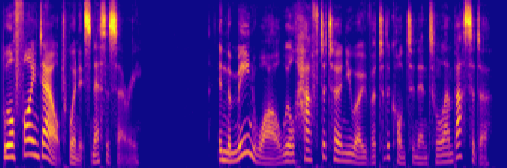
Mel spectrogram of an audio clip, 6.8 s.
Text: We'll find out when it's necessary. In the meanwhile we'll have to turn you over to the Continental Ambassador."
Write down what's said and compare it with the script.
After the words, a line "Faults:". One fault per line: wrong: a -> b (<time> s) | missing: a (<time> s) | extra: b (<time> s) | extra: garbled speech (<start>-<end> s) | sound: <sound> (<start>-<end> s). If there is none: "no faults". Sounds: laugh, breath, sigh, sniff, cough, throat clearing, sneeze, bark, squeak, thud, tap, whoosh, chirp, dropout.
We'll find out when it's necessary. In the meanwhile we'll have to turn you over to the Continental Ambassador."
Faults:
no faults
